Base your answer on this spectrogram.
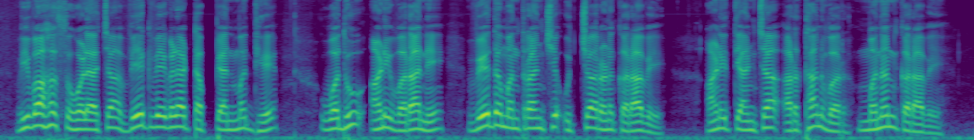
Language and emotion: Marathi, neutral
